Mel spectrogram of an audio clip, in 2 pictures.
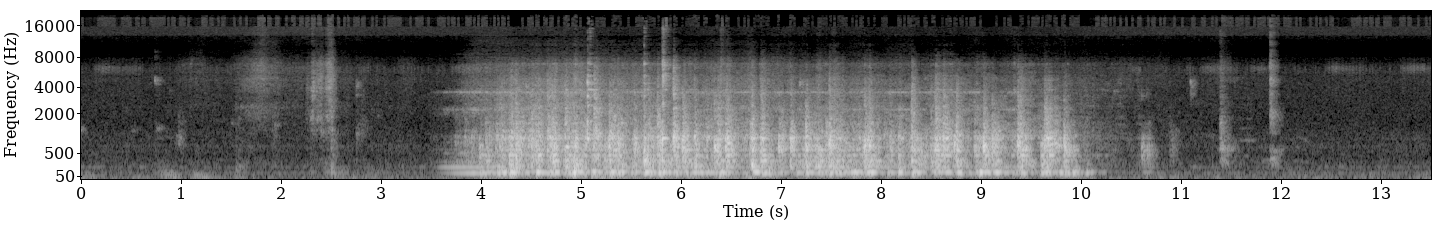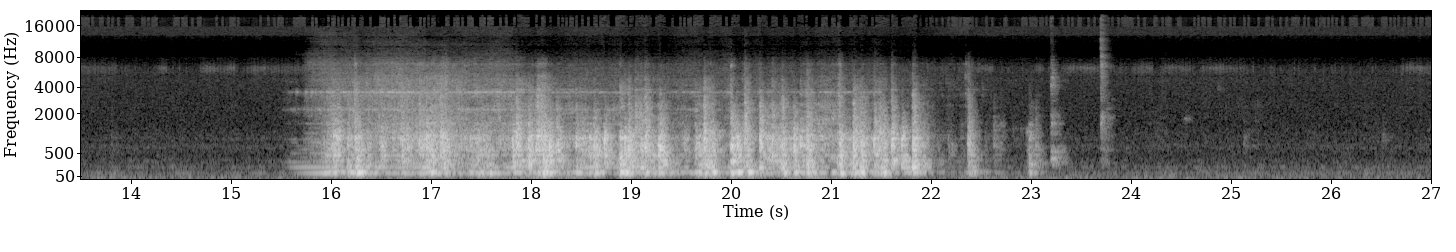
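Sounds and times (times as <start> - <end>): washing machine hum: 0.0 - 12.2, 15.6 - 23.9
washing machine rattling: 3.7 - 11.1, 15.7 - 23.4.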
